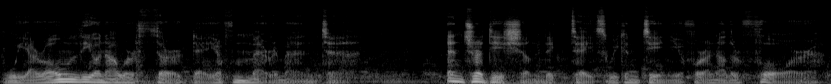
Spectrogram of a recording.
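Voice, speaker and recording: A man playing a proud, charming demon king in an ASMR fantasy roleplay, speaking in a gravelly, grandiose, theatrical way. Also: extremely low pitch, sing-song, darkish tone, soft background music, heavily acted. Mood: boastful, triumphant. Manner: grandiose, theatrical, slow and deliberate.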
